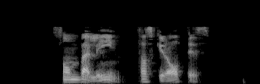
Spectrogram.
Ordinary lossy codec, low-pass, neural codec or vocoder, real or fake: MP3, 24 kbps; 7.2 kHz; none; real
